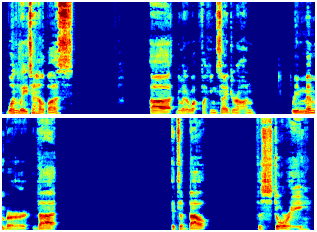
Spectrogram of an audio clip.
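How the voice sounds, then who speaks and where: A man's voice: medium pitch, a bit bright. A male podcast co-host with a mid-range voice, talking in a loose, rambling way. He swears freely and keeps restarting his thoughts. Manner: rambling, profane, frequent restarts. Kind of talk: casual podcast chat.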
